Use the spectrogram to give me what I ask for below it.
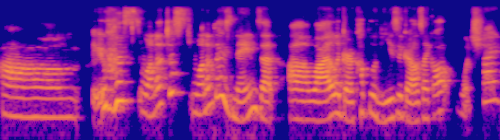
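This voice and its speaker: A woman with a fairly high pitch and an Australian accent, speaking at a fairly quick pace with very wide pitch swings and hardly any pauses. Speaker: writer and community founder. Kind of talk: casual chat.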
